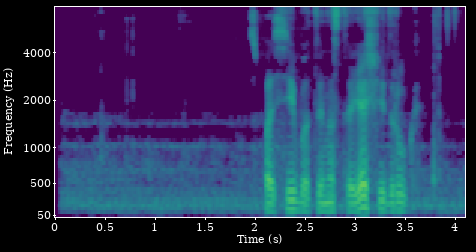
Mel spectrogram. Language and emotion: Russian, positive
